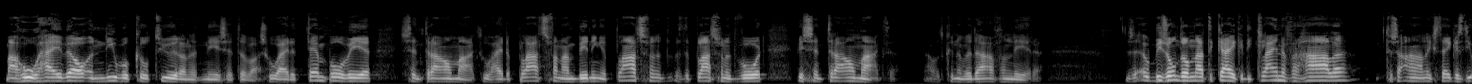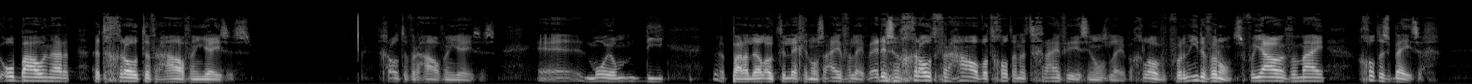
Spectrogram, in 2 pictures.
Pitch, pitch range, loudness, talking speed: 155 Hz, 140-175 Hz, -24 LUFS, 210 wpm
